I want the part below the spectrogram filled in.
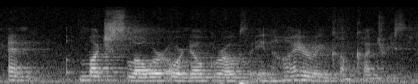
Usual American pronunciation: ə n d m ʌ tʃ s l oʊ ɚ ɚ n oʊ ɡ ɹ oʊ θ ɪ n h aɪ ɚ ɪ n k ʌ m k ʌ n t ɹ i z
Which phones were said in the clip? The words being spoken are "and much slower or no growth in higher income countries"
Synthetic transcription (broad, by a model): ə n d m ʌ tʃ s l oʊ ɚ ɚ n oʊ ɡ ɹ oʊ θ ɪ n h aɪ ɚ ɪ n k ʌ m k ʌ n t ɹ i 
